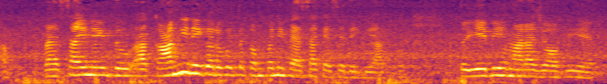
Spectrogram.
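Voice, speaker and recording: A woman's voice: medium pitch, fairly even intonation, normal speed, noisy background. A woman talking casually in a home vlog, chatty and down-to-earth, saying she feels unwell and dizzy. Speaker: vlogger. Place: indoor room at home.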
